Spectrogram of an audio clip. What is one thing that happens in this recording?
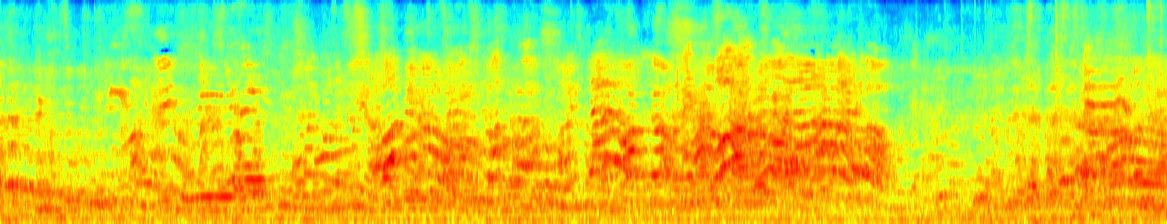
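A young woman speaks with animation to a crowd.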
